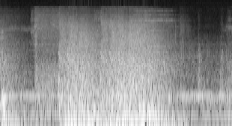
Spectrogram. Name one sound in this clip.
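A blaster fires with a short whooshing burst.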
